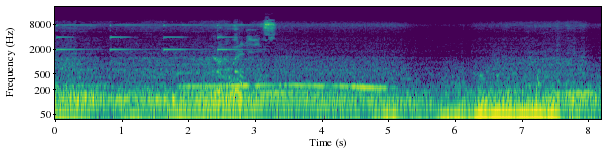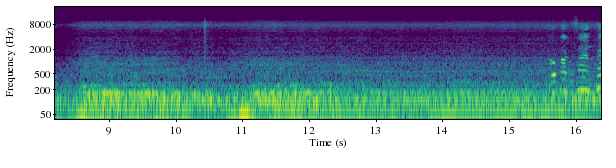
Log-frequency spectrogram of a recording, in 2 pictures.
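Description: Semi-truck diesel engine running as the truck rolls slowly, heard from inside the cab. A repeating high beep sounds about once a second during the first three seconds, then stops.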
